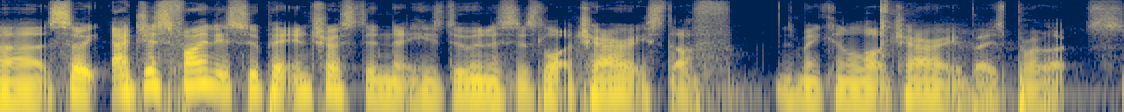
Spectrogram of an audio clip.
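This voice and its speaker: In a very clean recording with a silent background, a man with a British accent speaks very fast with hardly any pauses, his medium-pitched voice carrying lively intonation. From UK. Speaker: podcast host. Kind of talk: casual chat.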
